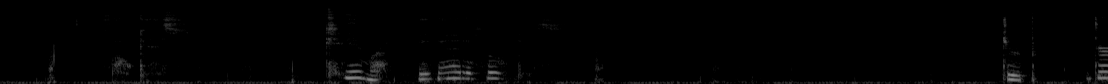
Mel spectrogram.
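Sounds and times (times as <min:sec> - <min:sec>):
low room hum: 0:00.0 - 0:11.0
faint whisper: 0:00.9 - 0:05.7.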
